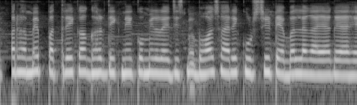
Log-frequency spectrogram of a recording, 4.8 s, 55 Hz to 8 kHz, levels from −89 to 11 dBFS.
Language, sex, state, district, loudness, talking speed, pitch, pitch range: Hindi, female, Gujarat, Valsad, -13 LUFS, 215 wpm, 250 Hz, 240-260 Hz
